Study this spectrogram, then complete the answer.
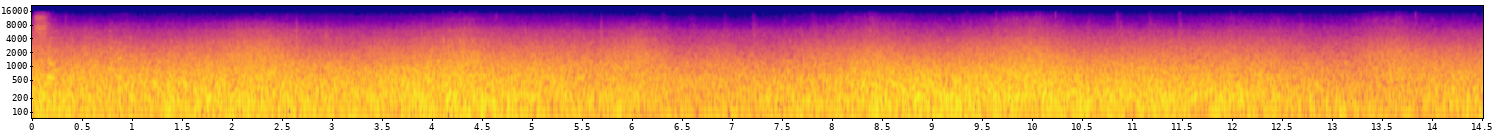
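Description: Footsteps crunch on sand.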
